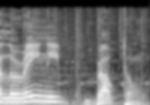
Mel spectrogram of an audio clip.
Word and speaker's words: Lorraine Broughton: Charlize Theron interpreta Lorraine Broughton. É assim que se fala, a pronúncia? – É, tá certo, tá passável.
